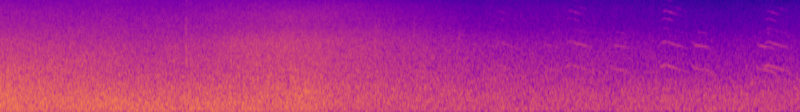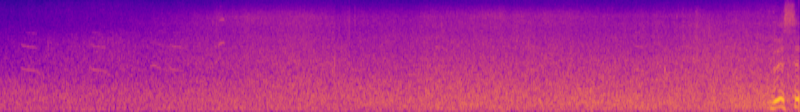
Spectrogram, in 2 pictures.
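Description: Ocean surf washing in as a steady rush of noise. It fades down through the middle and swells again toward the end.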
